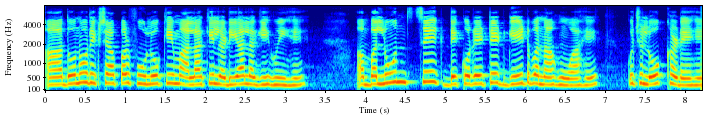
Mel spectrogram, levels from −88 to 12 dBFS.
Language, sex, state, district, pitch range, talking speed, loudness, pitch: Hindi, female, Bihar, Madhepura, 255-300 Hz, 185 wpm, -13 LUFS, 275 Hz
